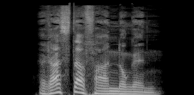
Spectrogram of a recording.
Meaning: plural of Rasterfahndung
- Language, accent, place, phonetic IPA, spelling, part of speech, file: German, Germany, Berlin, [ˈʁastɐˌfaːndʊŋən], Rasterfahndungen, noun, De-Rasterfahndungen.ogg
